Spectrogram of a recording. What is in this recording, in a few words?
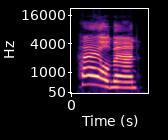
name, teen girl; bill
